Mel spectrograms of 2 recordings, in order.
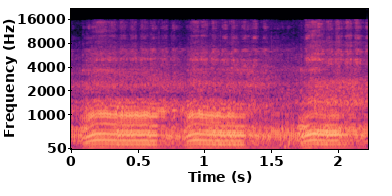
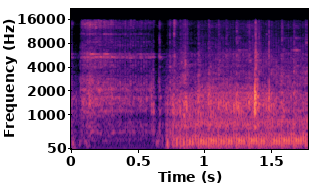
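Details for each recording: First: Ryobi strimmer previously worked on by someone else, after carb tuning, started off choke: engine blips cleanly from idle to high revs and back, crisp even response; running properly off choke. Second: Ryobi two-stroke strimmer previously worked on by someone else, hard to start, started after eight primer pumps on choke, now at half choke: catches then sputters and bogs when throttled; suspected carburetor fuel starvation.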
